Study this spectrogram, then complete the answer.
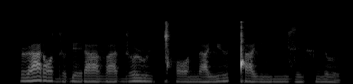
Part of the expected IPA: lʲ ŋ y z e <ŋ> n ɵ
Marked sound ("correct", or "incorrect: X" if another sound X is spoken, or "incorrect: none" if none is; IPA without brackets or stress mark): incorrect: x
